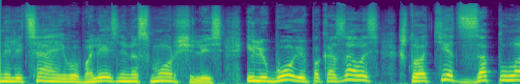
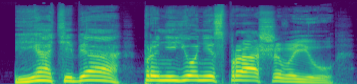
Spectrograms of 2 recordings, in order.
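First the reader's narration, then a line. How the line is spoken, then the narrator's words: Angry shout. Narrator (Russian): злобно закричал Маякин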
